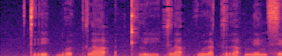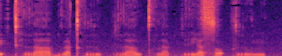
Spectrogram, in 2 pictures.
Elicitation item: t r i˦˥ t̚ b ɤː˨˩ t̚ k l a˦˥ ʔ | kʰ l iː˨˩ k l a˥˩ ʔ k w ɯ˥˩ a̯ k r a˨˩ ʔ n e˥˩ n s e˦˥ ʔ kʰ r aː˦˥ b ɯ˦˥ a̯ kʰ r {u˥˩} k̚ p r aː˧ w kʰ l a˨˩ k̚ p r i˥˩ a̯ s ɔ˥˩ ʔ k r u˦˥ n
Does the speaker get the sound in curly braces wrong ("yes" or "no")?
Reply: yes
